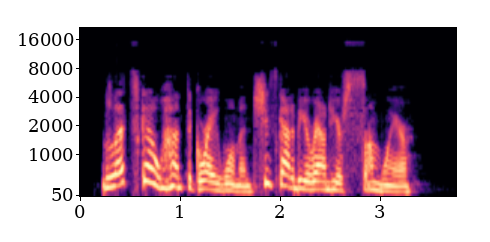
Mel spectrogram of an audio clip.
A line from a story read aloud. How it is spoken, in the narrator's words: I growled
